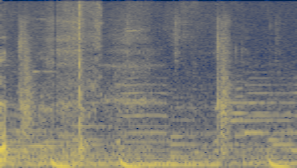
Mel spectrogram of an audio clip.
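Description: Background music: a slow instrumental beat with held notes and regular drum hits.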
